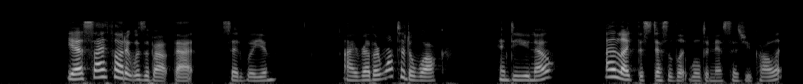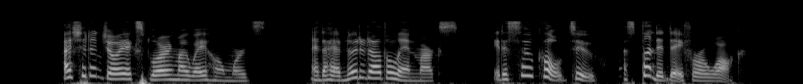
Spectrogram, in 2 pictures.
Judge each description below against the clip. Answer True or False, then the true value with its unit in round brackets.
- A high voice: True (205 Hz)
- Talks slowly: False (195 wpm)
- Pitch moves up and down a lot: True (8.0 semitones)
